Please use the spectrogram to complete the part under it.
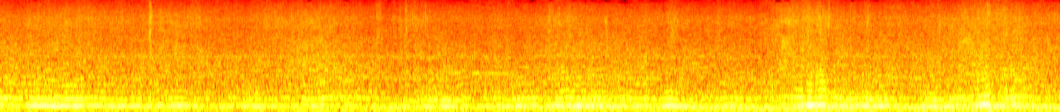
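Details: Dense droning of honeybees flying in and out of a top bar hive entrance on nectar-gathering trips, a steady low hum with passing bees adding short louder whines.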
